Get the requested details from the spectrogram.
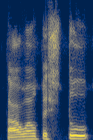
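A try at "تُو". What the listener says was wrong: পেশ, তাও পেশ কি হয়? টান হবে না? একসঙ্গে বলেন।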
